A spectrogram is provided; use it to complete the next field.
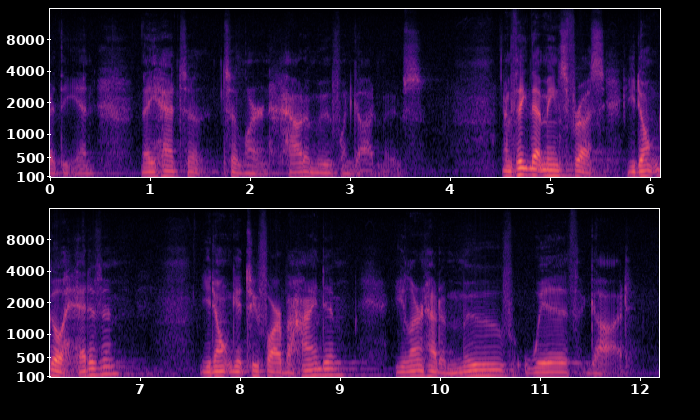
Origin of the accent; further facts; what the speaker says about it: Alabama, United States; I think about like Danielle's from Arizona and I'm from Alabama. And we both went to college in Alabama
